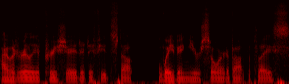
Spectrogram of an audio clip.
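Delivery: level, toneless, polite, deadpan delivery. Voicing a character in a scene: said kinda flatly. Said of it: "he says kinda flatly".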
